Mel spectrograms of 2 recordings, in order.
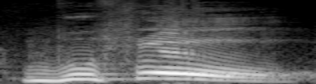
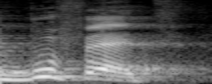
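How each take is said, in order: First: The T sound is silent. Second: The T sound is pronounced. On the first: The speaker calls it right. "that sound is silent" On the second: The speaker calls it wrong. "did I hear someone say buffet? No"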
